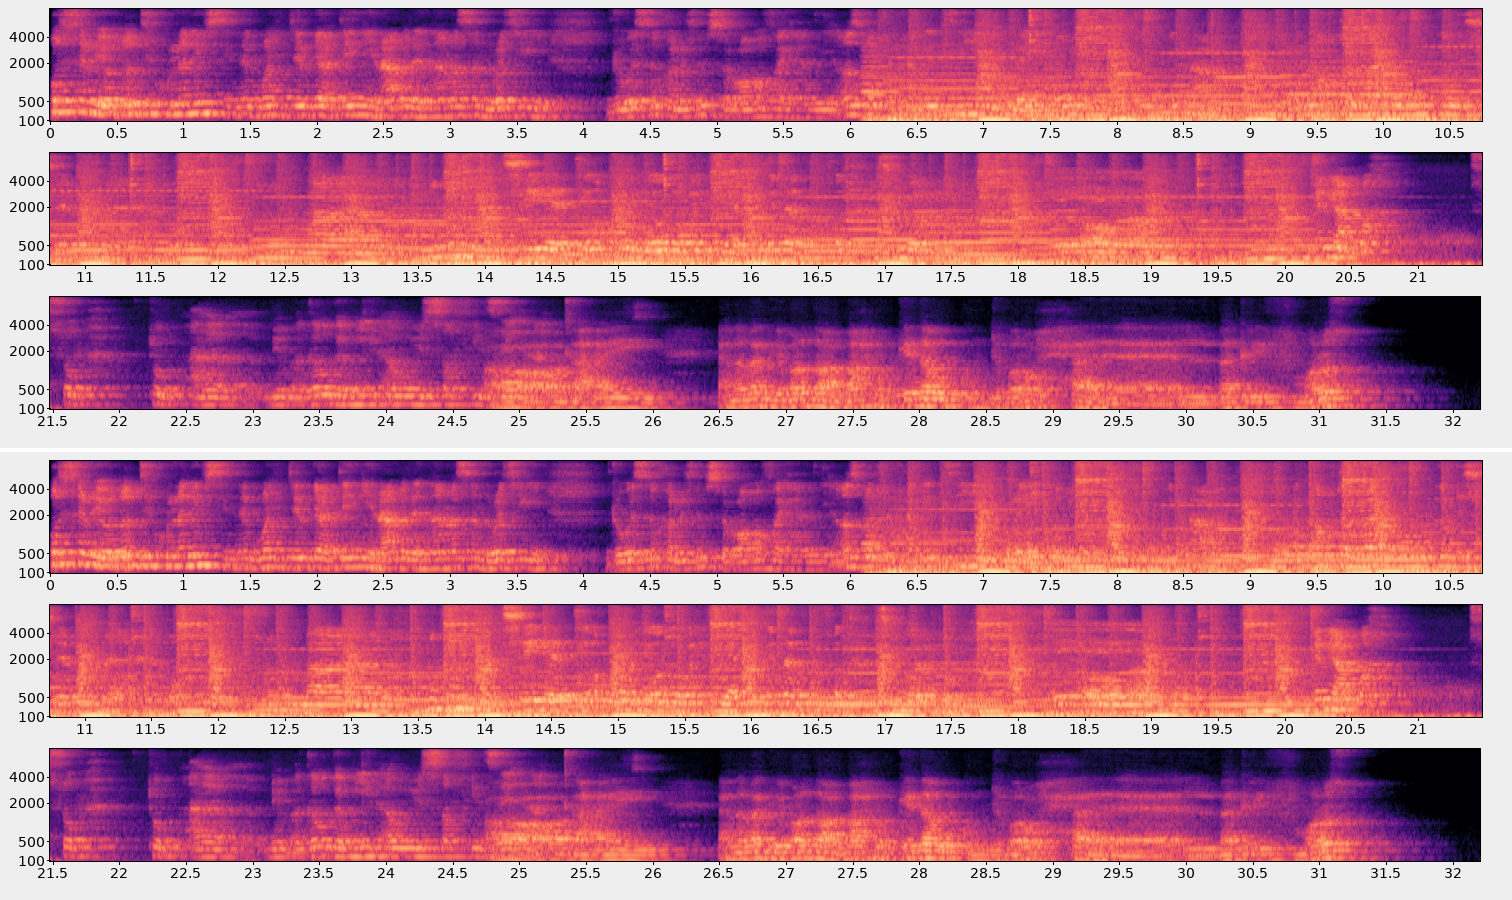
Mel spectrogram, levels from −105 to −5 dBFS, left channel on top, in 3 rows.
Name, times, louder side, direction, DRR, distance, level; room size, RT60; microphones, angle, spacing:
voice 1, 0.0-19.1 19.7-20.8 21.4-21.9 22.2-25.2, equal, 80° right, -2 dB, 0.6 m, -27 dB
sound 1, 6.1-21.4, left 1 dB, 80° left, 0.4 m, -24 dB
sound 2, 6.2-20.3, right 1 dB, 25° right, 0.4 m, -18 dB
voice 2, 18.4-19.2 24.7-26.0 26.5-31.2, equal, 35° left, -8 dB, 0.5 m, -26 dB
2.1 x 2.0 x 2.9 m, 0.86 s
head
